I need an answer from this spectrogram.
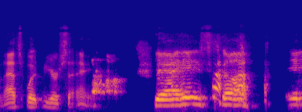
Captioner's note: laughs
